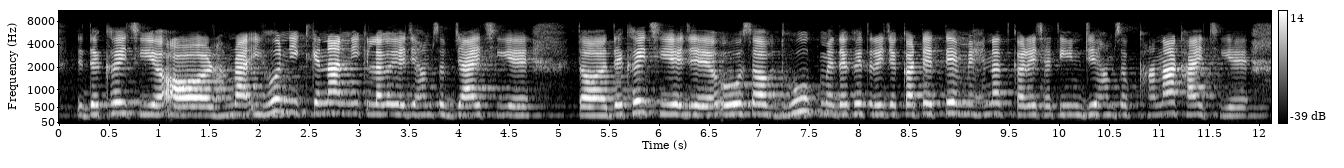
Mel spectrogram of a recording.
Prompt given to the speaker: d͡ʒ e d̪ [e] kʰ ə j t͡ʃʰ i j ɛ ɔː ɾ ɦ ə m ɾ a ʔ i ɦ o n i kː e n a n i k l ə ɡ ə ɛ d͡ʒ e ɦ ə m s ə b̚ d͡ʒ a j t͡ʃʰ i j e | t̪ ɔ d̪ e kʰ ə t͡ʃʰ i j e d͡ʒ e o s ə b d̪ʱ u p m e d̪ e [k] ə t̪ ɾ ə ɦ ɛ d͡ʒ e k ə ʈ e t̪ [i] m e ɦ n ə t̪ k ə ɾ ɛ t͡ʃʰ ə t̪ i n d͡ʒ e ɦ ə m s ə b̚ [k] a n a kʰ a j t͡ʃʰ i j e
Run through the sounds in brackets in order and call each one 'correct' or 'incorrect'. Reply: correct, incorrect: kʰ, incorrect: e, incorrect: kʰ

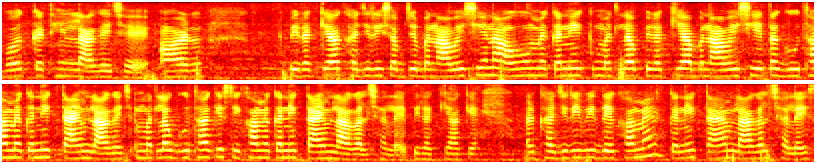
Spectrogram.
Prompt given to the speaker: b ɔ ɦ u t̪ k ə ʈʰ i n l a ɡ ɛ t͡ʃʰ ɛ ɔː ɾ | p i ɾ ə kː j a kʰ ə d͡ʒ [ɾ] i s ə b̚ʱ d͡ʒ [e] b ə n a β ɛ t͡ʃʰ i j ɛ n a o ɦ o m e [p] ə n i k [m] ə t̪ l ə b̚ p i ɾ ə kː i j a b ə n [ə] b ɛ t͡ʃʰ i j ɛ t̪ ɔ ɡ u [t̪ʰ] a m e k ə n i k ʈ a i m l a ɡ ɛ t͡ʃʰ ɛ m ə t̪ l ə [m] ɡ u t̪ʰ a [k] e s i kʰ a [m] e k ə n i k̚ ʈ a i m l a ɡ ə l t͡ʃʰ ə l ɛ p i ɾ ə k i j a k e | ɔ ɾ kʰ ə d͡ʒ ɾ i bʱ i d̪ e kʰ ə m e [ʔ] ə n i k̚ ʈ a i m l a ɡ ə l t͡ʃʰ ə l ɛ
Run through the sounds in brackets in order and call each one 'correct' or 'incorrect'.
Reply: correct, correct, incorrect: k, correct, incorrect: a, correct, incorrect: b, correct, correct, incorrect: k

